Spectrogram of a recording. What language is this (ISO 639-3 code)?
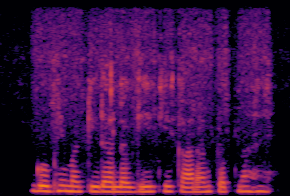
hne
